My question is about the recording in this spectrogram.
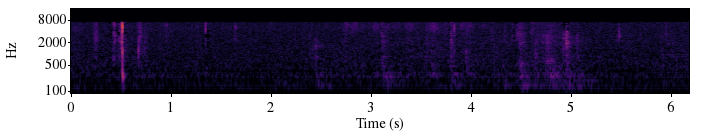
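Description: Faint clicks and rustles of thermostat wires being handled and fitted to a furnace control board's terminals, with one sharp click about half a second in.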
